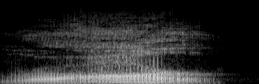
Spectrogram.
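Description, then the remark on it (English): Lions roar loudly in one deep, rumbling burst that swells for about two seconds, then cuts off abruptly. No one is speaking. “thrown into the lion's den. And the lions, they sure didn't go hungry that day.”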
